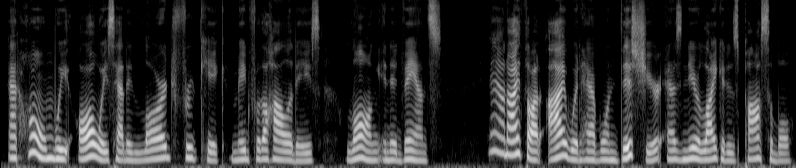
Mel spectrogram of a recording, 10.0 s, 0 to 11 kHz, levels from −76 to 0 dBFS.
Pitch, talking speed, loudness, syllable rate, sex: 185 Hz, 185 wpm, -19 LUFS, 4.6 syllables/s, female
